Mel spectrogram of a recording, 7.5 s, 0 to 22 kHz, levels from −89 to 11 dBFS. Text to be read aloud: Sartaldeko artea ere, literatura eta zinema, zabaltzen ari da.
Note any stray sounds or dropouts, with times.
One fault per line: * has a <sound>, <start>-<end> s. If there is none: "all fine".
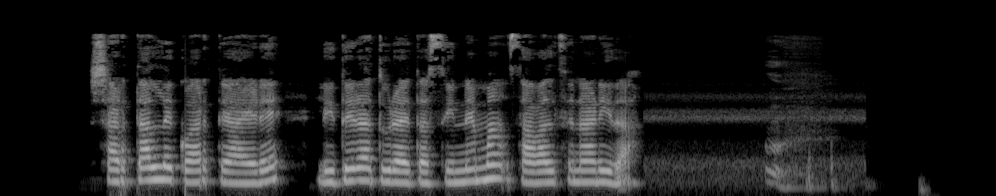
* has a sneeze, 5.7-6.4 s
